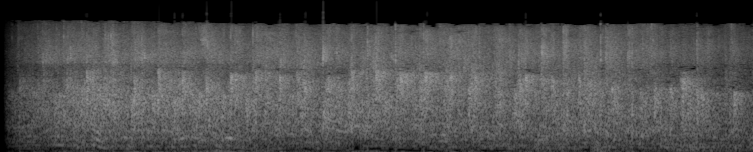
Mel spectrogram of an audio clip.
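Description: Audience applauding: dense clapping from many hands, swelling in over the first second, holding steady, and easing slightly near the end.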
